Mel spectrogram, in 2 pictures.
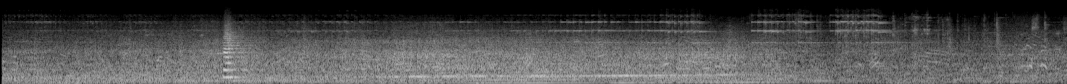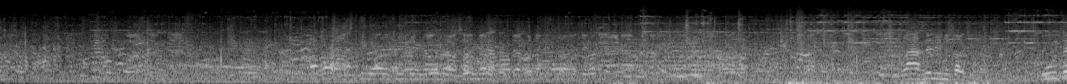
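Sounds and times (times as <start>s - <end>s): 
rush hour traffic in Nepal: 0.0s - 21.3s.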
